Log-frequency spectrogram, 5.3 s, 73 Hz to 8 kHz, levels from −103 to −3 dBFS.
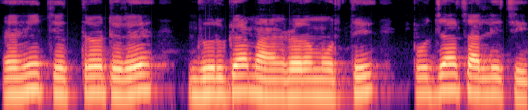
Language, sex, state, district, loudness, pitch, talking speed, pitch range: Odia, male, Odisha, Nuapada, -15 LUFS, 150 Hz, 70 wpm, 145-160 Hz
